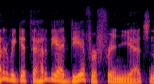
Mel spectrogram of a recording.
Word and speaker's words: Fringettes: has gone online with something that looks like Fringettes, but I guess it's pronounced Frignettes, I'm told, by Jade Hales, who's the music producer for the Oregon Fringe Festival.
